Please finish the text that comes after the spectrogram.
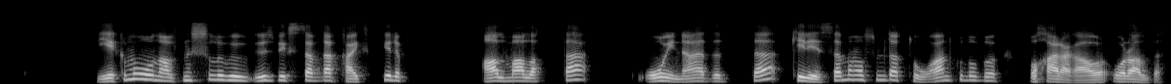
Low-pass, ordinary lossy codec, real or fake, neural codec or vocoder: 7.2 kHz; none; fake; codec, 16 kHz, 0.7 kbps, FocalCodec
